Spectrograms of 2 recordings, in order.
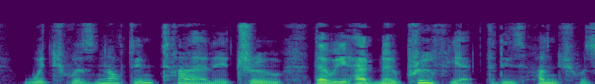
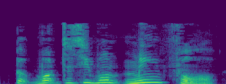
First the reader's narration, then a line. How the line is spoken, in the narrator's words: asked Neville nervously, as though he were expecting detention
